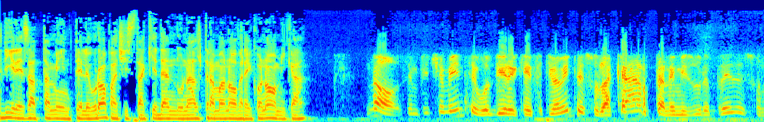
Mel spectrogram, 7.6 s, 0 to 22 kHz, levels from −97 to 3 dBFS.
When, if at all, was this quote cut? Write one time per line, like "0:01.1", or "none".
none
